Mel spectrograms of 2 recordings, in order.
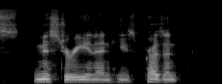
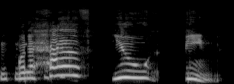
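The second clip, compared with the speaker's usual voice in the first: mock screaming, higher and louder; 5 dB louder than usual. Imagining a character scolding someone for missing curfew: imitating Mrs. Beaver screaming. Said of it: "she starts screaming at him".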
